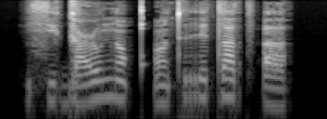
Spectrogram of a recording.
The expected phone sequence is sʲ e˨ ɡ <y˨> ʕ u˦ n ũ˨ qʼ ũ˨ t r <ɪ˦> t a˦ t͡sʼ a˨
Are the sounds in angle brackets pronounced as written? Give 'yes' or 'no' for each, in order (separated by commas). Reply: no, yes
